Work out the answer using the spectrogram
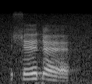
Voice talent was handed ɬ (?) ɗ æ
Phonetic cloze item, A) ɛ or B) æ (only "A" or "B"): A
